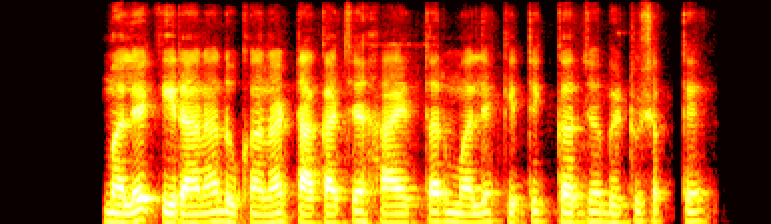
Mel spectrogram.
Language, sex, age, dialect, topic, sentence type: Marathi, male, 18-24, Varhadi, banking, question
